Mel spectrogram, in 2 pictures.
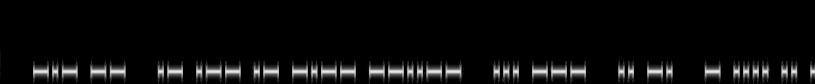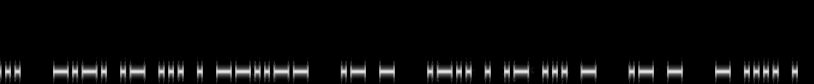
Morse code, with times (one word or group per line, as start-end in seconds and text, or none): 0.3-1.2 KM
1.6-4.6 AWAY,
4.9-5.9 SO
6.2-6.7 IN
7.1-8.3 THIS
8.7-11.2 CASE,
11.6-12.1 AT
12.4-14.1 LEAST
14.4-15.0 AT
15.3-16.1 THE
